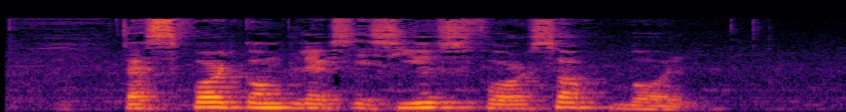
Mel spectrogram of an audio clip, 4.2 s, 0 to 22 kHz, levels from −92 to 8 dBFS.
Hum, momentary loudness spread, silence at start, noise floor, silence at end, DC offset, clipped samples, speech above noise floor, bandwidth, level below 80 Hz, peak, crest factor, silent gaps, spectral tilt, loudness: none; 12 LU; 0.6 s; -56 dBFS; 0.75 s; under 0.1%; under 0.1%; 37 dB; 11.5 kHz; -58 dBFS; -2 dBFS; 18 dB; none; -5 dB/octave; -19 LUFS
